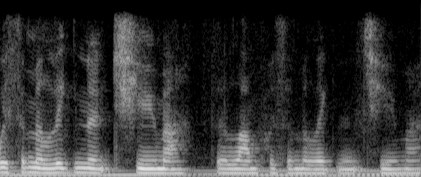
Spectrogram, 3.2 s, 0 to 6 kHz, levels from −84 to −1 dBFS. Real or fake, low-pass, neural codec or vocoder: real; 5.4 kHz; none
